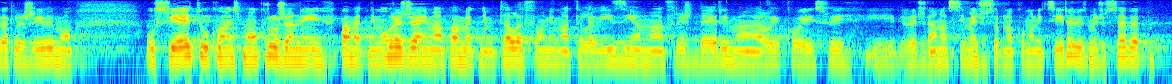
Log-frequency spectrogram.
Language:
Croatian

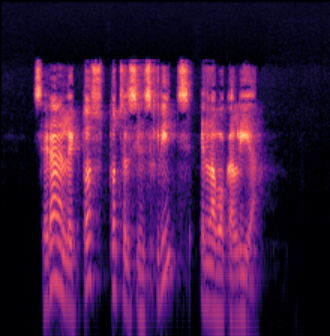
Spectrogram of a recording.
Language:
Catalan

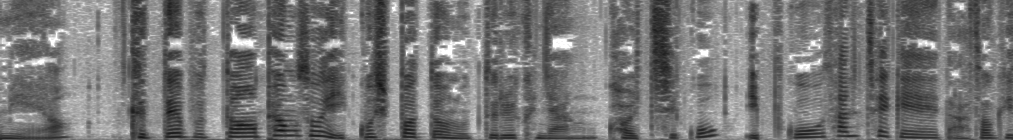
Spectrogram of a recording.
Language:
Korean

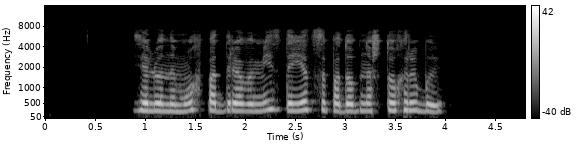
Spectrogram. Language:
Belarusian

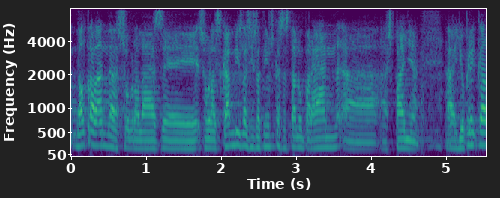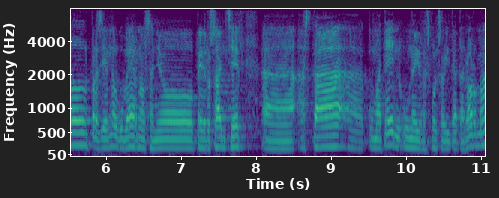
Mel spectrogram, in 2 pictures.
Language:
Catalan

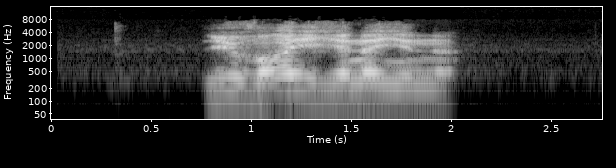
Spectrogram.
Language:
Kabyle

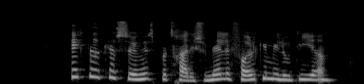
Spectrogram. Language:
Danish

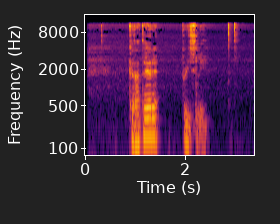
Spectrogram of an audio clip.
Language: Italian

